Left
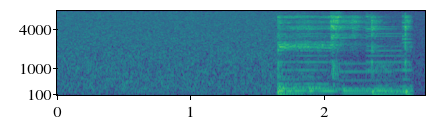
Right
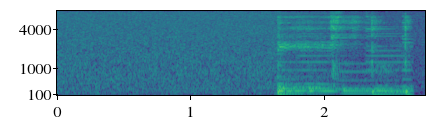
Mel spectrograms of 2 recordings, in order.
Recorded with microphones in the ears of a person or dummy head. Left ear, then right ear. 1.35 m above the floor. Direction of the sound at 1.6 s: 15° left (ahead or behind).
